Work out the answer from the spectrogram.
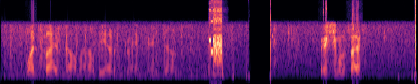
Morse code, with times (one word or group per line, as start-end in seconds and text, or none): none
